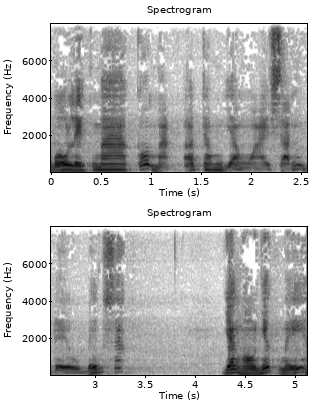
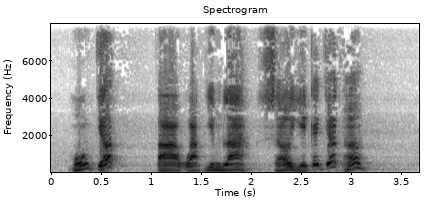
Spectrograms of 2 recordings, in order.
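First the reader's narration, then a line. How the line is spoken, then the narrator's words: Loud shout. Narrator (Vietnamese): Trần Lâm quát lớn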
